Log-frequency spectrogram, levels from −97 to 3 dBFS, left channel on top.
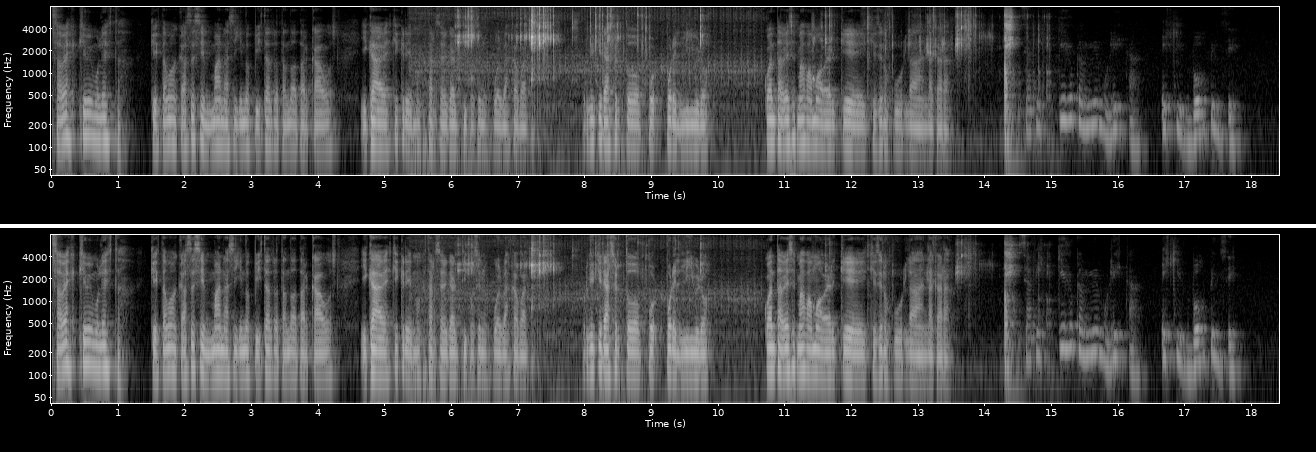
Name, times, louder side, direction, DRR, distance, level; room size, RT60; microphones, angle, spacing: voice 1, 0.0-1.1 1.5-7.2 8.0-9.9 10.7-13.5, right 3 dB, 40° right, 0.5 m, -35 dB
sound 1, 5.3-10.8, left 1 dB, 10° left, 1.1 m, -53 dB
sound 2, 6.1-6.5 6.9-9.0 9.5-9.8 11.0-11.8 12.2-15.0, left 8 dB, 35° left, 0.5 m, -33 dB
voice 2, 14.5-16.3 16.6-17.8, right 1 dB, 90° right, 2.2 m, -47 dB
14.5 x 9.7 x 3.1 m
head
